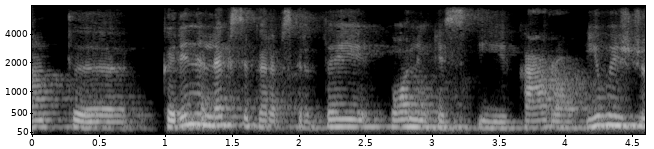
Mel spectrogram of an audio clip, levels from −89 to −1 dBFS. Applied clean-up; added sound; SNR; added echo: none; none; none; none.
